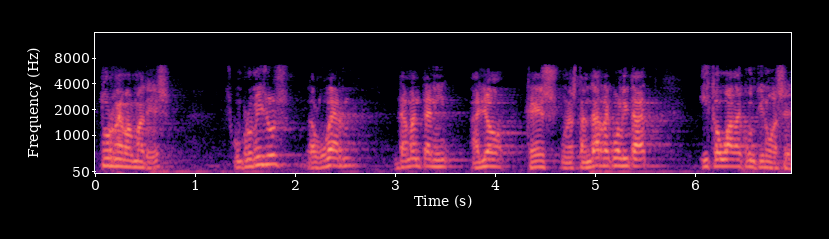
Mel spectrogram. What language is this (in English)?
Catalan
